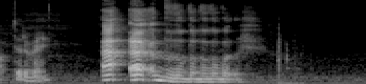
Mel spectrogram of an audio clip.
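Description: A young man laughs close to a microphone.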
